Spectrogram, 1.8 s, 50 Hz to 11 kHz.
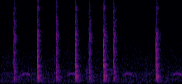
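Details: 2000 Ford F250 Super Duty dome light circuit: sharp irregular clicks, about ten in two seconds, as wiggling a fuse with a loose, shorting socket makes and breaks contact. Relay chatter from intermittent fuse contact.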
